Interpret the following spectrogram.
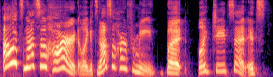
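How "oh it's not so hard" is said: high, slow, airy mock voice; mock breezy dismissal. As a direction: toss it off like it's nothing, much higher. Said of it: "it doesn't help for me to be like".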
